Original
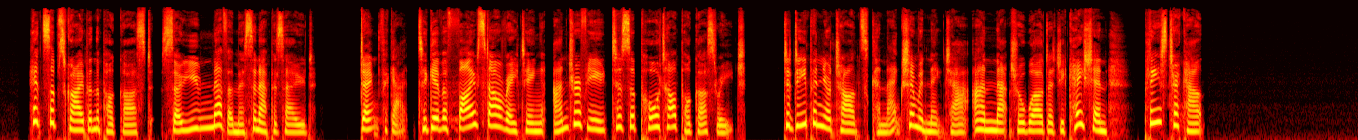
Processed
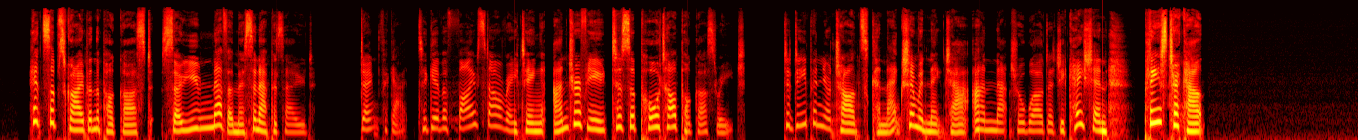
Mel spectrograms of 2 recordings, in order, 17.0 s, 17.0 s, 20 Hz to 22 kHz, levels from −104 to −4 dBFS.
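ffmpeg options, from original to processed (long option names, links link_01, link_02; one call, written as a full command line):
ffmpeg -i in.wav -af "asetnsamples=nb_out_samples=441:pad=0,asendcmd='3.46 volume volume -17dB;6.43 volume volume -5.5dB;8.59 volume volume -15dB;10.4 volume volume -5dB;12.24 volume volume -14dB;13.19 volume volume -7dB;13.78 volume volume 2dB',volume=-6dB" out.wav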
